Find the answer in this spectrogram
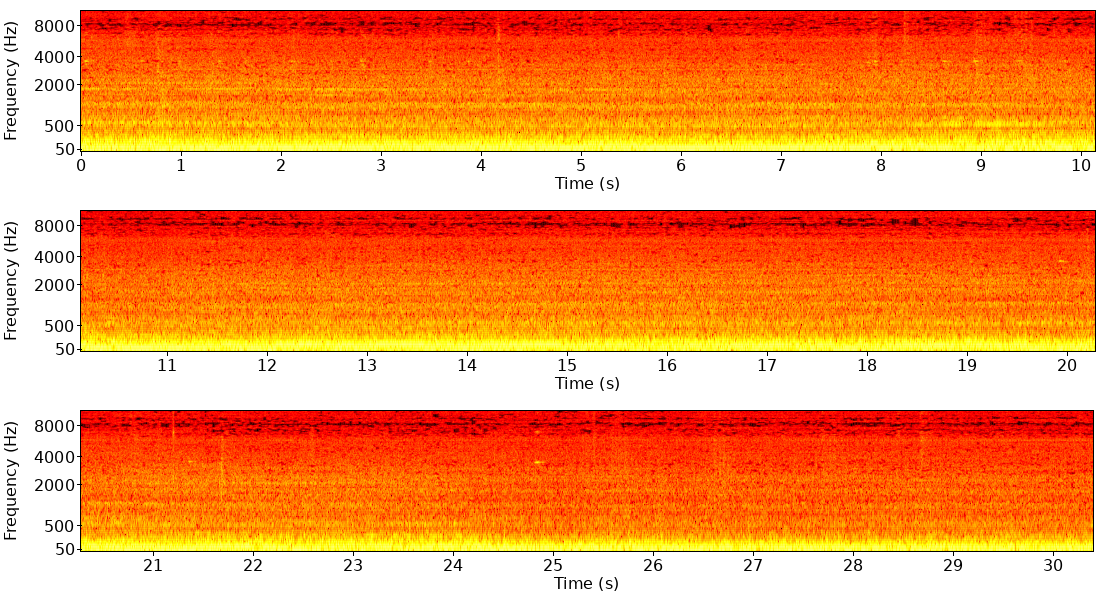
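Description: Inside a car's cabin while it drives slowly in pouring rain: a steady low engine and road rumble, with an even hiss of rain on the car.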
